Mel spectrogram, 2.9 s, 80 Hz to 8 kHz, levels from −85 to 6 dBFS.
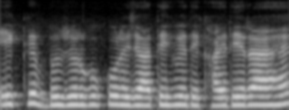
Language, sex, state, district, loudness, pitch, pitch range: Hindi, female, Chhattisgarh, Jashpur, -14 LUFS, 225 Hz, 220-230 Hz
